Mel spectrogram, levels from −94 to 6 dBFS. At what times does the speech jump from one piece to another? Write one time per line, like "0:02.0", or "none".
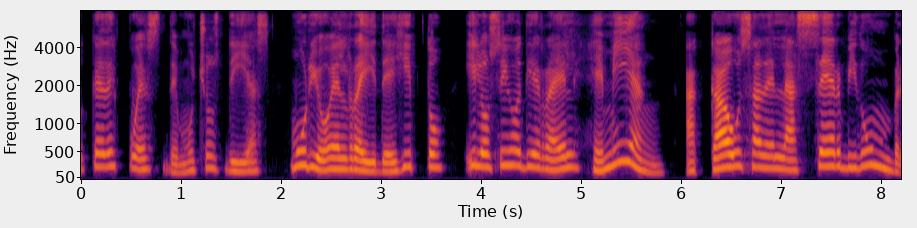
0:02.0
0:03.7
0:05.9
